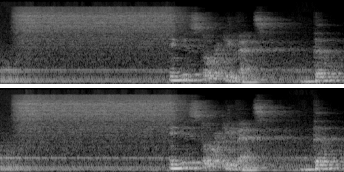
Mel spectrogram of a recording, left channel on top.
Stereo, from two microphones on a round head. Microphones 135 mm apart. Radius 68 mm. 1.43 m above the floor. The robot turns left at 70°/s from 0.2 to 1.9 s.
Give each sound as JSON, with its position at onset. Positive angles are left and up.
{"t": 1.7, "sound": "a man speaking", "side_deg": -75, "distance_m": 1.3}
